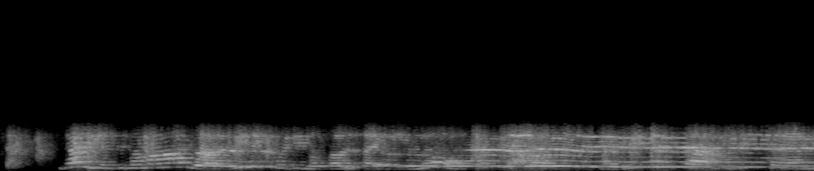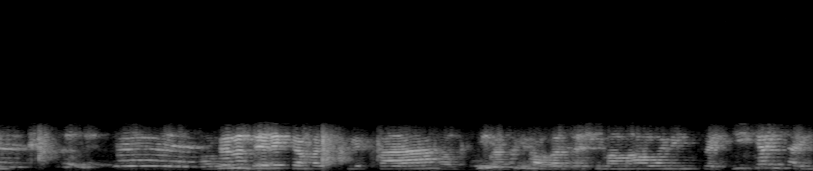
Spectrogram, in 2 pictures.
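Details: Young child crying in long wailing bursts with brief catches of breath, upset at wanting to stay at a relative's house, in a small room with faint background noise.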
